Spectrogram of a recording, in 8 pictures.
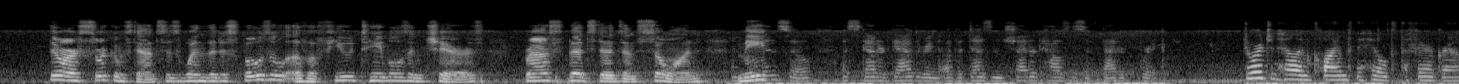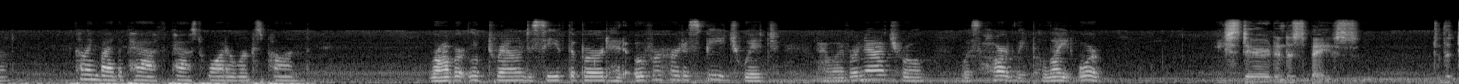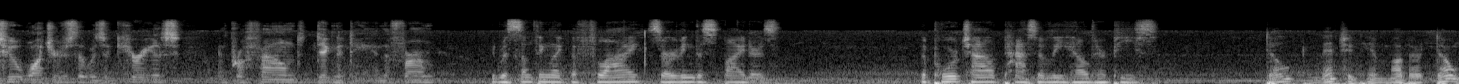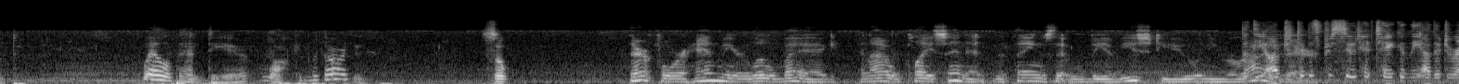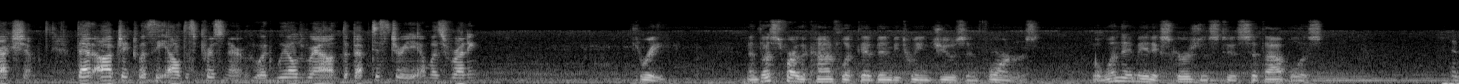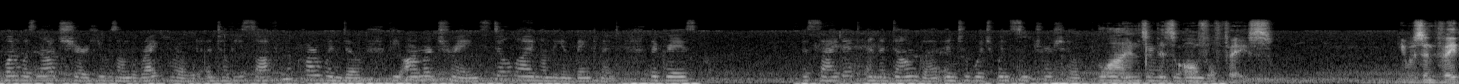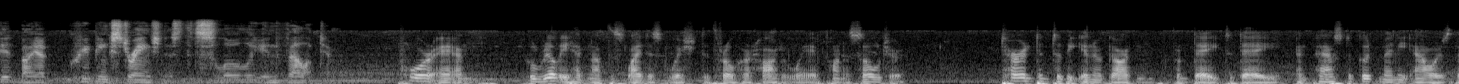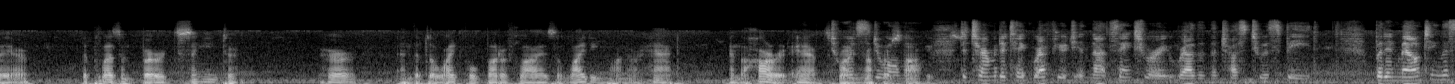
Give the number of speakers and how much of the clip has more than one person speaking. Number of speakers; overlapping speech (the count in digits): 10, about 3%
